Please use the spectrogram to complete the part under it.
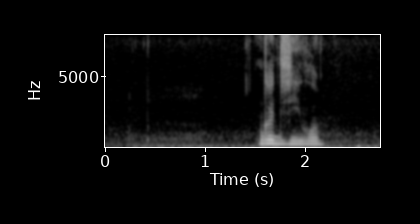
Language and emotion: Russian, neutral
